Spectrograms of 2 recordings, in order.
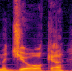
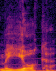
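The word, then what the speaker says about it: Mallorca: And they go on holiday in Majora and they pronounce it with a J. Actually the locals pronounce it Morca.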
